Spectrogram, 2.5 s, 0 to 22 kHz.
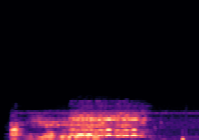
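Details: Goat on an Indonesian farm in Purworejo, among 29 being readied for shipment to Serang, Banten: one long, wavering, nasal bleat lasting nearly two seconds, then a short click.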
